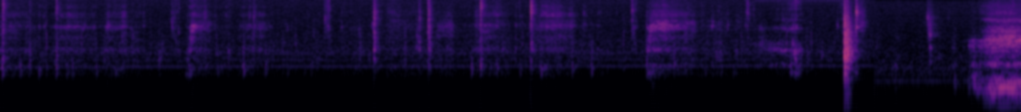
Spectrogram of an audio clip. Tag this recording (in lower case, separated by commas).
tick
